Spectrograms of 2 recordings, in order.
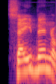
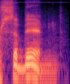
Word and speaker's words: Sabin: oh yes uh saban or sabine depending on how you want to pronounce it i'm sure he's a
